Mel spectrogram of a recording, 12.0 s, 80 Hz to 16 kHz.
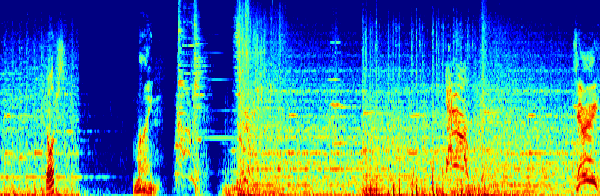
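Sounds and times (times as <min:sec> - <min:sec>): background music: 0:00.0 - 0:12.0
horses galloping hoofbeats: 0:07.2 - 0:09.5.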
